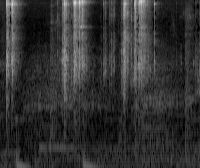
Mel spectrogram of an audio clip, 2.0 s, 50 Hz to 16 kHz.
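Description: Cupronickel Australian 50-cent coins clinking against each other as they are thumbed one by one off a stack held in the hand: a scatter of light metallic clicks.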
